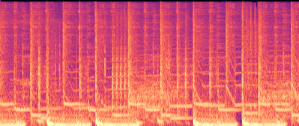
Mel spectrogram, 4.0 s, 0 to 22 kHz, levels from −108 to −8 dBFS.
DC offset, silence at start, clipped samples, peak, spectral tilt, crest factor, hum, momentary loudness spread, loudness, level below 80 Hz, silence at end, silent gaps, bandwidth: under 0.1%; 0 s; under 0.1%; 0 dBFS; -4.5 dB/octave; 10 dB; none; 3 LU; -12 LUFS; -14 dBFS; 0 s; none; over 20 kHz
